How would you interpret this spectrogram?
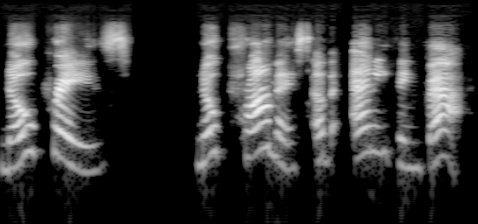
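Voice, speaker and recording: Woman acting upset suspicious lady in a play reading, sharp bright voice, dry sound, keeps pushing. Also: sits high, expressive, slow, no room sound, heavily acted. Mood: aggrieved. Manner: insistent, argumentative. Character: aggrieved, suspicious woman accusing a scheme of cheating her.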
